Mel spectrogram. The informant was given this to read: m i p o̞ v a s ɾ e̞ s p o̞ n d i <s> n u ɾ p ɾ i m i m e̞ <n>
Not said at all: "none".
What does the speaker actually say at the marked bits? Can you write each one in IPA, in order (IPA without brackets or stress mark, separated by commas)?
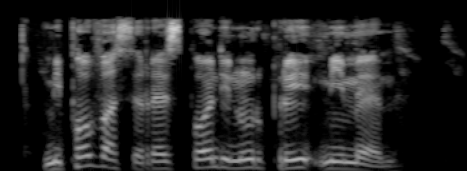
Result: none, m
